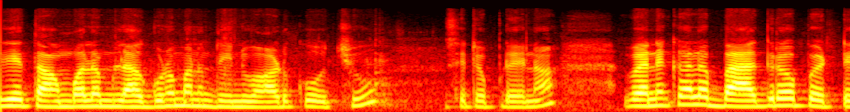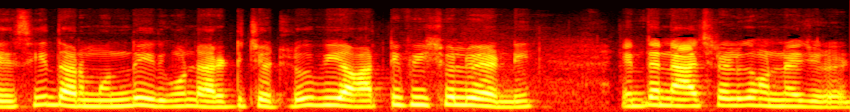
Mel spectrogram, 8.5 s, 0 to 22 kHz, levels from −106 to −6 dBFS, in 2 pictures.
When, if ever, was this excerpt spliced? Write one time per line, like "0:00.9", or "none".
0:02.4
